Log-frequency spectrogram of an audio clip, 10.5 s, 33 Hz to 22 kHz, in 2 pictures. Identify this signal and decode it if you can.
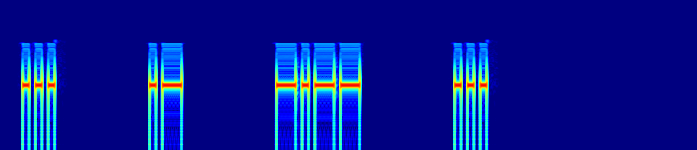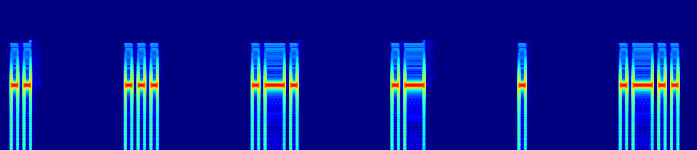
Morse code, heard as a keyed tone, about 25 wpm, spaced as for 10 wpm, 550 Hz. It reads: SAYS ISRAEL
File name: podcast / News headlines-1x-25x10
